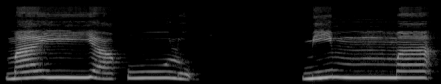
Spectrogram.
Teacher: Nah, ketika masuk ke huruf ya, huruf nun, mim, wau, lam ataupun ro, nun matinya itu sudah tidak terdengar lagi. Sudah tidak ada bunyi n, tapi dia masuk ke huruf setelahnya tadi. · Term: idgham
